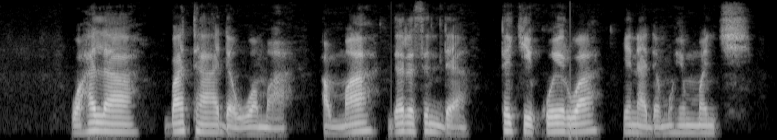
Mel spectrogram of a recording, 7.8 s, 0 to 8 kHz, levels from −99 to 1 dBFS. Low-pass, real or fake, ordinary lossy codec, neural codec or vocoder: none; real; none; none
